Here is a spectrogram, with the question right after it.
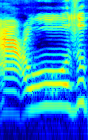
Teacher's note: واو ساکن سے پہلے پیش تو واو مدہ کہلاتا ہے، اور واو مدہ کو ایک انگلی کی مقدار کھینچ کے پڑھتے ہیں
